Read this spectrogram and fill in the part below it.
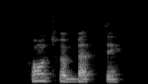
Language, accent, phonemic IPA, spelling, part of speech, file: French, Canada, /kɔ̃.tʁə.ba.tɛ/, contrebattait, verb, LL-Q150 (fra)-contrebattait.wav
- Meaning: third-person singular imperfect indicative of contrebattre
